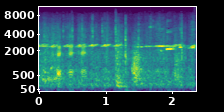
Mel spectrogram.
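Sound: dove cooing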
